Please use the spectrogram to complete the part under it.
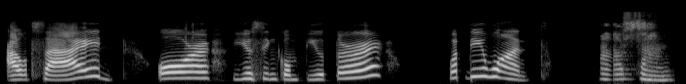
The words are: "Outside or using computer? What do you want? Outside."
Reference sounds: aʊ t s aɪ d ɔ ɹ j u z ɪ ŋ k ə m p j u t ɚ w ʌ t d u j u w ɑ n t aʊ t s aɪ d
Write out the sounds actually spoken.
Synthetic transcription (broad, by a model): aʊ t s aɪ d ɔ ɹ j u s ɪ ŋ k ə m p j u t ɚ w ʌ t d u j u w ɑ n t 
